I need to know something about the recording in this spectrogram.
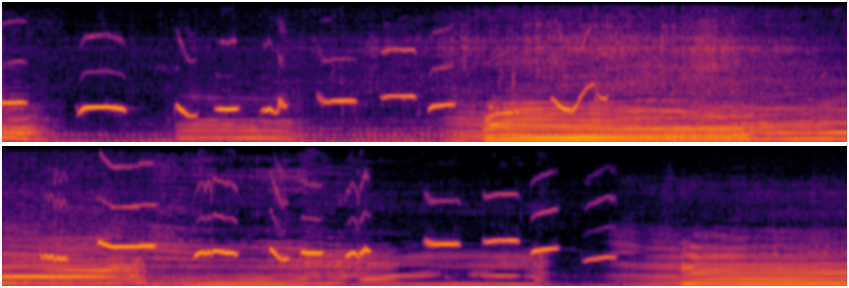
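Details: Dozens of cows herded down a hillside in the countryside in the morning, lowing in overlapping, drawn-out moos, some steady and some rising, almost without pause, while high chirping birds call above the herd.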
